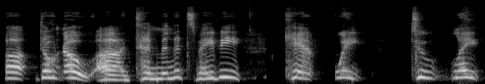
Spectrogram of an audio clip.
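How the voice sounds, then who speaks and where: A woman's voice: sits high, slow. A woman playing a dying man in a radio drama, stammering out urgent broken phrases between gasps. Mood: weak, urgent. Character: dying man gasping out a last urgent plea. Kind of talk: old-time radio drama acting.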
